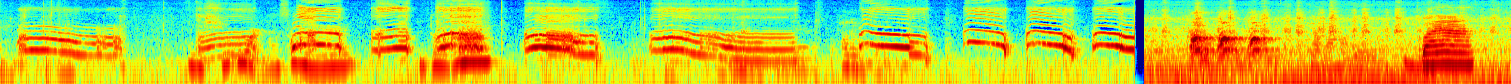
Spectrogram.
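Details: A dog getting an injection whines and cries in a run of drawn-out, falling, tonal yelps, several per second in bursts, then a noisier stretch with sharper cries.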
